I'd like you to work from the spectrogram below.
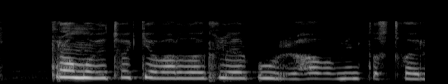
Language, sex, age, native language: Icelandic, male, 11, Icelandic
